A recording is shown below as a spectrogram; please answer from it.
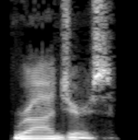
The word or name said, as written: Rogers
